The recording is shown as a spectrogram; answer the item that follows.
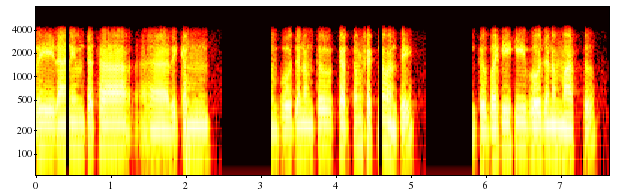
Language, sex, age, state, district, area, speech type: Sanskrit, male, 30-45, Karnataka, Chikkamagaluru, rural, conversation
